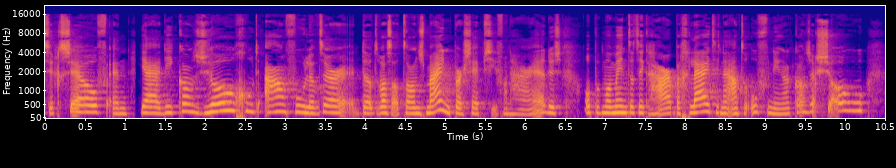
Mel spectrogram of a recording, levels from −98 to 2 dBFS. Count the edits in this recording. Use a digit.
3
